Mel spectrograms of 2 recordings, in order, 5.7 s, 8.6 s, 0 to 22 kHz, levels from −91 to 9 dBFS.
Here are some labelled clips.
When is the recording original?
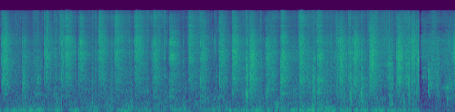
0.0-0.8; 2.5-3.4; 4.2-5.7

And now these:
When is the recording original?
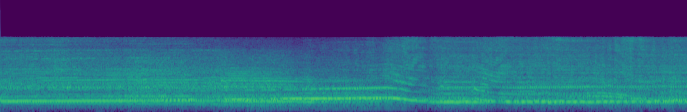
0.4-2.7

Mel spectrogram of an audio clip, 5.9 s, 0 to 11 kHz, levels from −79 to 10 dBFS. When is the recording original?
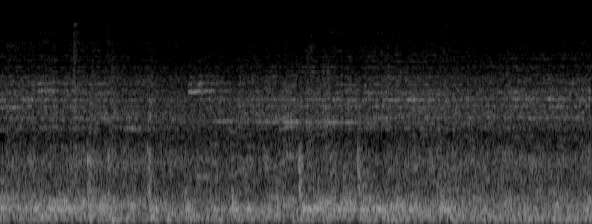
0.0-5.9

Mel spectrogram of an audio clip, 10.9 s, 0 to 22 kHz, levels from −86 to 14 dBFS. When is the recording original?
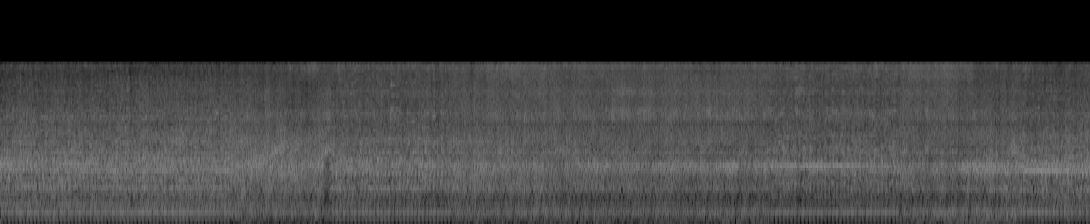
0.0-2.3; 3.3-4.5; 7.7-9.0; 10.2-10.9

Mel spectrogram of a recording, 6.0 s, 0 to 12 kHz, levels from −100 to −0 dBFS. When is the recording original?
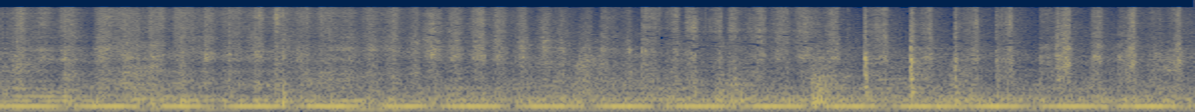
2.1-6.0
